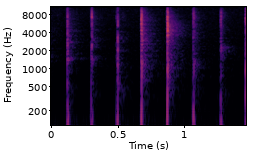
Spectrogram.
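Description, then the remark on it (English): One person clapping by hand eight times as a round of applause in place of a sound effect, in a quick, steady rhythm, each clap a sharp, bright slap of the hands with short gaps between, and no voices. “So that was real life clapping.”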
